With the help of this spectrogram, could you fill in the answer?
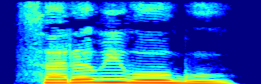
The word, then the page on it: ಸರವಿವೋಗು: Kannada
